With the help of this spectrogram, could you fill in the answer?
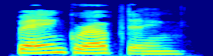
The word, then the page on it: bankrupting: British English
